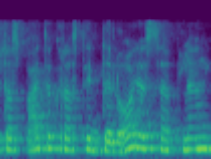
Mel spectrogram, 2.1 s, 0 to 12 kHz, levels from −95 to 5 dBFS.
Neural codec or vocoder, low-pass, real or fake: none; 7.2 kHz; real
